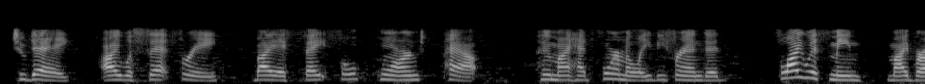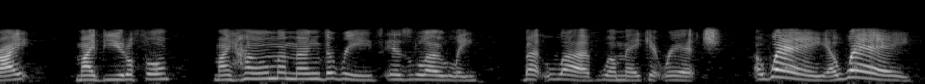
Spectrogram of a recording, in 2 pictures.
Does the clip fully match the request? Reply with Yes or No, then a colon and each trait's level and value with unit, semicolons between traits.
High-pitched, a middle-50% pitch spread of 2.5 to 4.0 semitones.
Yes: high, 215 Hz; average, 3.2 semitones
